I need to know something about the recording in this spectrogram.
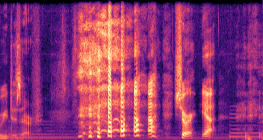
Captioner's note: laughing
